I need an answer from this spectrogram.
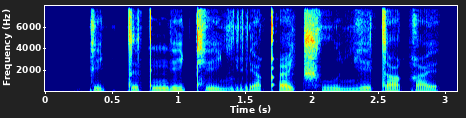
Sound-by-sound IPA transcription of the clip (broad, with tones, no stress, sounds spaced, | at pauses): k e˩˥ c t ə˩˧˩ t ŋ e˦˥ cʰ e˩˧˩ ʎ r ɛ˩ qʼ i˦˥ t͡ʃʰ u˧˩ ʎ e˥˩ t ɑ˧˩ q ɛ˩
